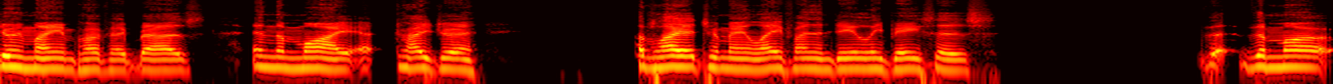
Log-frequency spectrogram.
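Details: Stuttering (speech disfluency) in an adult male podcast host with a long-standing speech impediment that he denied for years; repeated words throughout his speech.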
